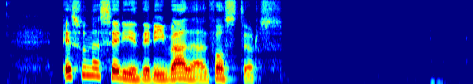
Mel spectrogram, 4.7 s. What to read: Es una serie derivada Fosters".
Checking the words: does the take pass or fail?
pass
